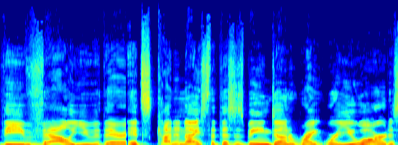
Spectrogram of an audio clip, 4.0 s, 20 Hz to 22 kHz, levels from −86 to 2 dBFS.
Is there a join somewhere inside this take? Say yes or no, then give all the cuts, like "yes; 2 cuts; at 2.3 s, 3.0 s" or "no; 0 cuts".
yes; 1 cut; at 1.2 s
